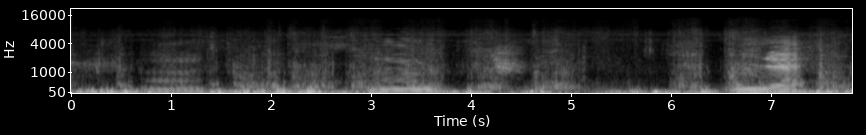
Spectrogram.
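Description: Cattle mooing on a farm, several long low bellows rising and falling, loud and close, with rustling and low background noise between calls.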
